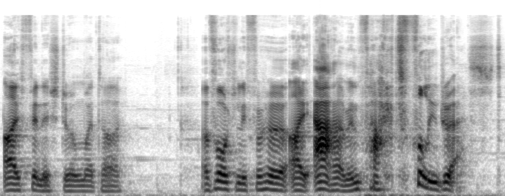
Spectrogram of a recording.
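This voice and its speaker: A male let's player narrates a visual novel in a bright, medium-pitched voice with a gravelly edge. He reads the text aloud and drops in casual comments. Faint music plays behind him. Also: normal speed. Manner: chuckles and comments between read lines. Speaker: video game let's player.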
